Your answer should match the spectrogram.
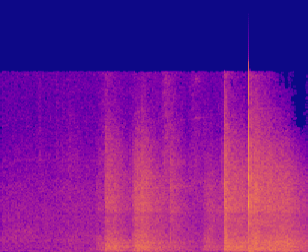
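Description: Wrestlers hitting the canvas of a wrestling ring: a heavy thud about a second and a half in, then a sharper, louder slam about three seconds in as a wrestler is taken down onto the mat.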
